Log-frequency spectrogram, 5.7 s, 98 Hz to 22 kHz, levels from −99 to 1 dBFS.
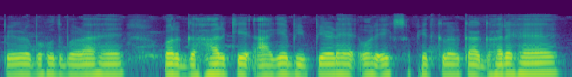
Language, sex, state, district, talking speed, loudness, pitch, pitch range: Hindi, male, Jharkhand, Deoghar, 190 wpm, -17 LUFS, 125 Hz, 125-130 Hz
